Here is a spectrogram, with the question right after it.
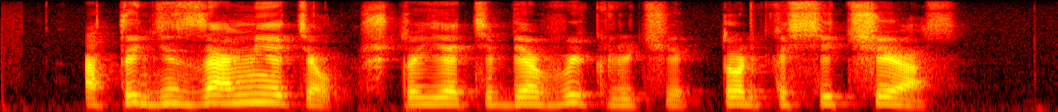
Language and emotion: Russian, angry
